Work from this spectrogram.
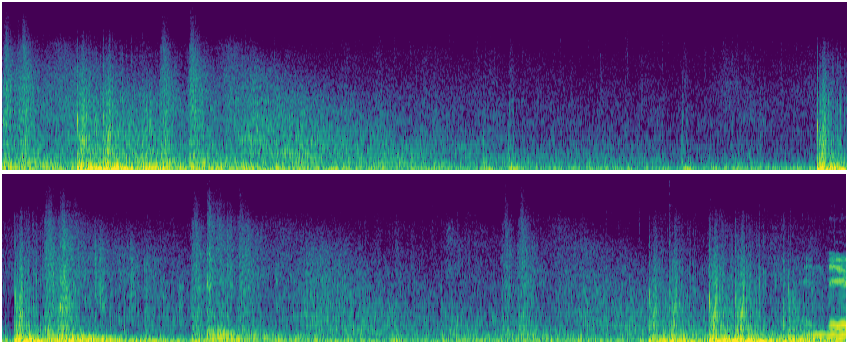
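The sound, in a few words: naval artillery firing in video game Ultimate Admiral Dreadnoughts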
